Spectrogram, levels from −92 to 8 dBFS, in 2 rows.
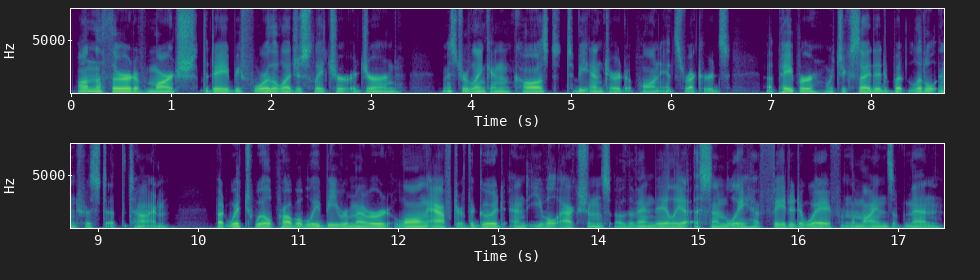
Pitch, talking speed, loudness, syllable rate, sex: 95 Hz, 190 wpm, -21 LUFS, 5.6 syllables/s, male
